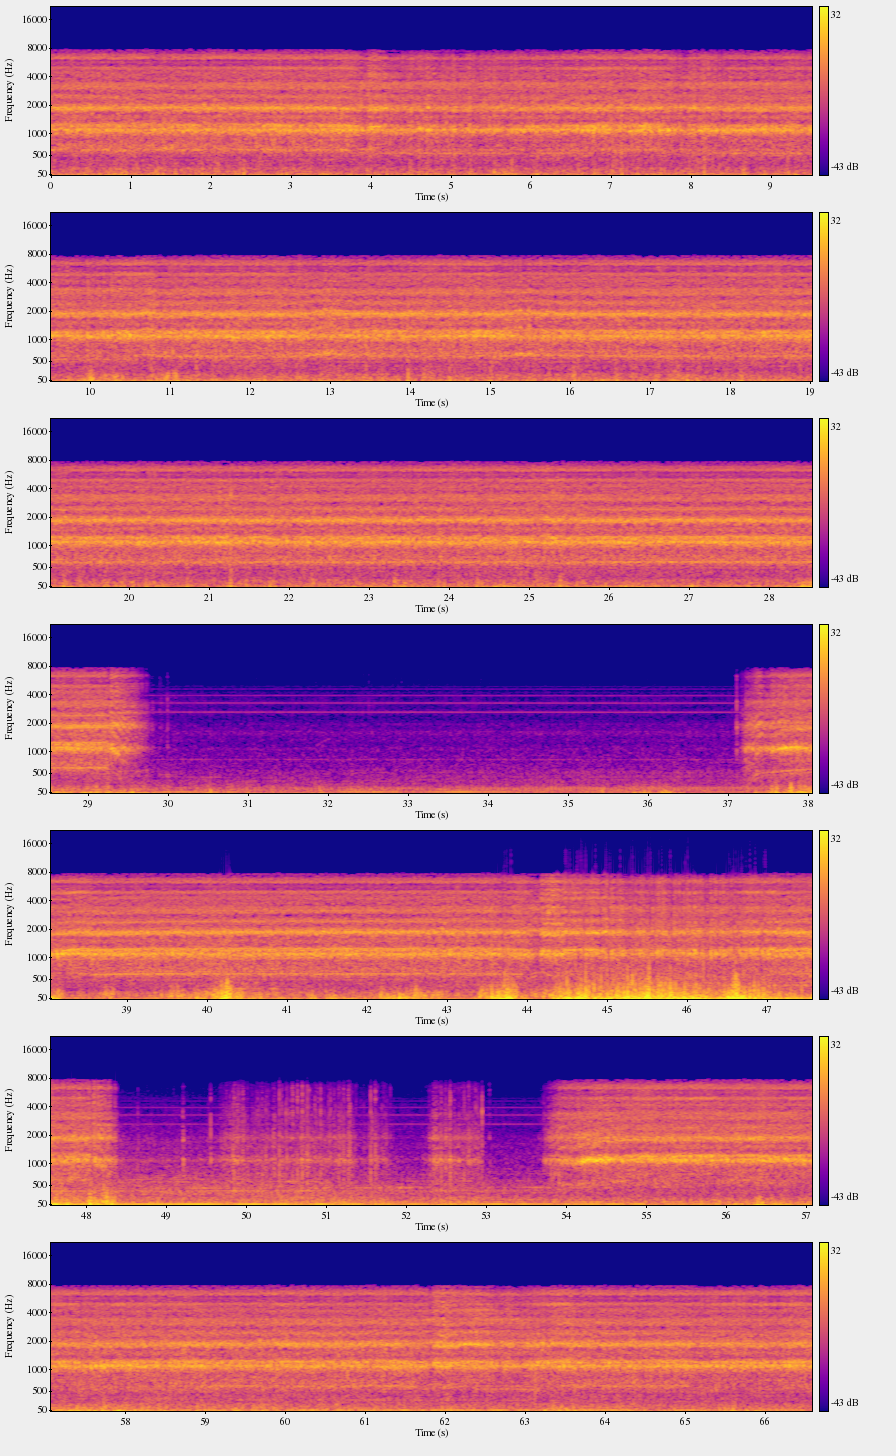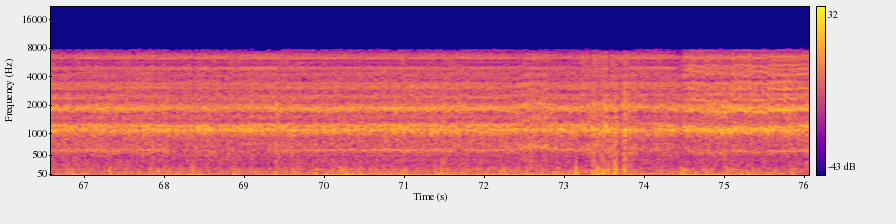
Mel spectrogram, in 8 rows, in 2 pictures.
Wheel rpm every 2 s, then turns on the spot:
160, 160, 160, 160, 160, 160, 160, 160, 160, 160, 160, 160, 160, 160, 130, 0, 0, 0, 30, 160, 160, 160, 160, 160, 40, 20, 20, 140, 160, 160, 160, 160, 160, 160, 160, 160, 160, 160.
48-52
